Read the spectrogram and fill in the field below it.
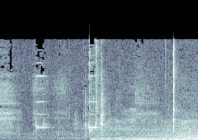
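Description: A microwave oven hums steadily while heating an open bag of potting soil, its low drone rising and settling in after a few faint clicks, with no talk.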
